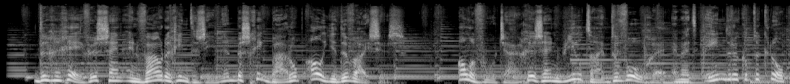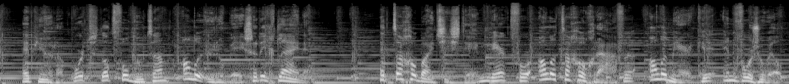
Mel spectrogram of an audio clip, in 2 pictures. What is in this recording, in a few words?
male dutch voice over talent upbeat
